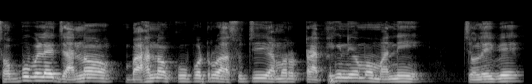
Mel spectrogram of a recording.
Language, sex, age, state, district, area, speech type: Odia, male, 60+, Odisha, Kandhamal, rural, spontaneous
